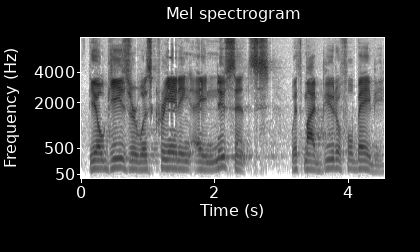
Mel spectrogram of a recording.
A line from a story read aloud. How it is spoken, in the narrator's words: she says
